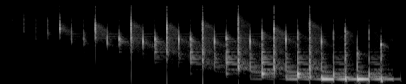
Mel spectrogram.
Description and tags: Synthesized sticky sounding ball bouncing down a well.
